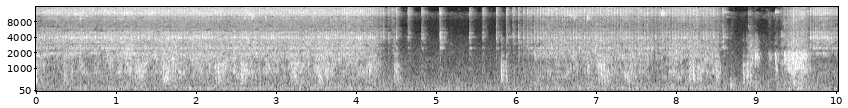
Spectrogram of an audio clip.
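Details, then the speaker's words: Mavic rear wheel after cassette swap, freehub reassembled, suspected lost shim: quick light ratcheting clicks that fade early and stop, quieter than before; freewheel somewhat draggy, owner suspects it needs shimming. "you can hear it's a lot quieter now I do think it needs swimming now so I'm going to read up on it I think somebody had it to pieces and lost a shin the Free Will is a little bit draggy"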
